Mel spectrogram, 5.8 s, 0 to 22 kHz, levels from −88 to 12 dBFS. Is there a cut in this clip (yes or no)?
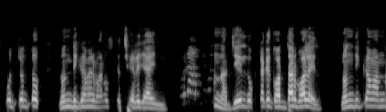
yes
